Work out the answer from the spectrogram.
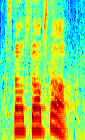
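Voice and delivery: high laughing plea to stop; high pleading voice. Acted. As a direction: beg them to stop, half laughing. Acted overwhelmed plea.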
